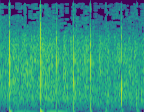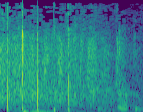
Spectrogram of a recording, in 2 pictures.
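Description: An audience at a meeting applauds the girls and boys for their singing, a dense wash of clapping punctuated by a few sharp, louder individual claps, before it thins out and fades at the end.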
